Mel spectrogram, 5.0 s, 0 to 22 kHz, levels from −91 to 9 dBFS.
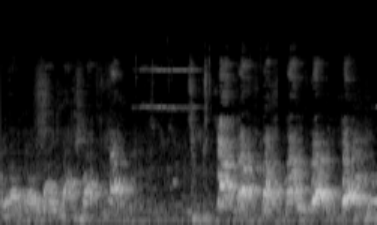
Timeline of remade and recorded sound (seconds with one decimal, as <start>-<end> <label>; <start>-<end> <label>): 0.0-5.0 remade

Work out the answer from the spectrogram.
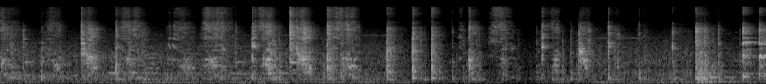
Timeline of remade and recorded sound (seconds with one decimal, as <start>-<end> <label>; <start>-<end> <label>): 0.0-1.7 remade; 1.7-3.6 recorded; 3.6-4.0 remade; 4.0-4.7 recorded; 4.7-7.7 remade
